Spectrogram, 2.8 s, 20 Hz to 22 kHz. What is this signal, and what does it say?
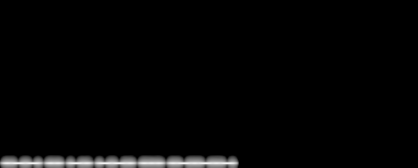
Morse code, heard as a keyed tone, about 50 wpm, 700 Hz. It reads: WINGS.
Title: Additional Easy Phrases 50wpm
